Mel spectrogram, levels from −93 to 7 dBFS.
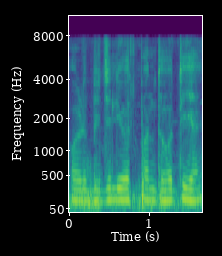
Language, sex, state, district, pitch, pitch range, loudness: Hindi, male, Bihar, Araria, 145 Hz, 140-150 Hz, -17 LUFS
